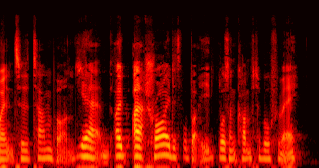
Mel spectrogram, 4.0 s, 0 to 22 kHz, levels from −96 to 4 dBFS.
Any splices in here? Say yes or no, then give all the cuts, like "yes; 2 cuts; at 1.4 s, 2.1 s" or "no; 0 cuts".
yes; 3 cuts; at 1.8 s, 2.2 s, 2.7 s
